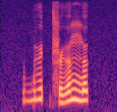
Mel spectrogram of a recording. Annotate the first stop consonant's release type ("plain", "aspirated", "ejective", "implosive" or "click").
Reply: implosive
